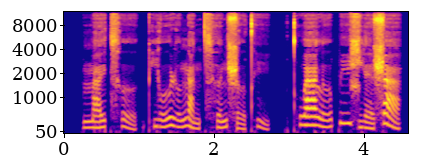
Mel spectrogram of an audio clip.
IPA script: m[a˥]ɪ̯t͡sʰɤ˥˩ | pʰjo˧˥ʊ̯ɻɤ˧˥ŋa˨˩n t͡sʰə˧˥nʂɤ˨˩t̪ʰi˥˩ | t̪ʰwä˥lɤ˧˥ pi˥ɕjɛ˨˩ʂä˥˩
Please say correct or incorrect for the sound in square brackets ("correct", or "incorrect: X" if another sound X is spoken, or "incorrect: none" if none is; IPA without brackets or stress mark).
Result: incorrect: a˧˥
